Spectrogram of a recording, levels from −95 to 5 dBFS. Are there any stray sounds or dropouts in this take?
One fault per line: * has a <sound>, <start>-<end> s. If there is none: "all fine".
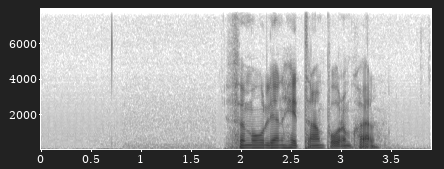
all fine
